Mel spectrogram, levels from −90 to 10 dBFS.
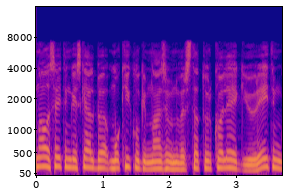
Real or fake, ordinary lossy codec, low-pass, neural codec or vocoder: real; MP3, 64 kbps; 7.2 kHz; none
